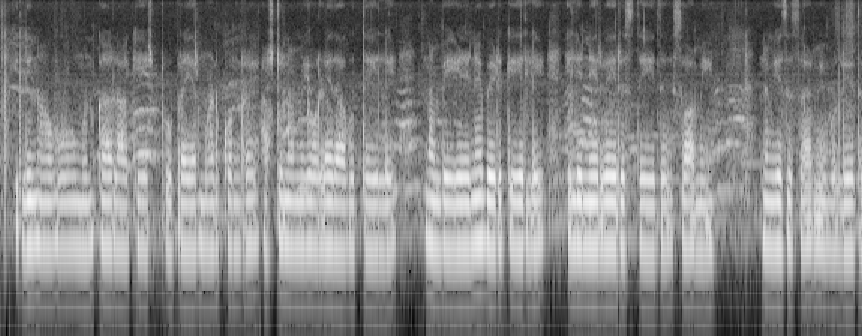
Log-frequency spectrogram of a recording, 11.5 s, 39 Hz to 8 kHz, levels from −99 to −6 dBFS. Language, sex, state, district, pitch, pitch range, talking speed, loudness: Kannada, female, Karnataka, Bellary, 160 Hz, 160-165 Hz, 115 wpm, -19 LUFS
